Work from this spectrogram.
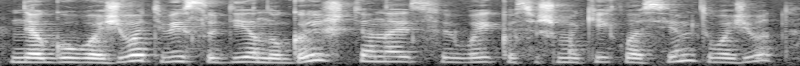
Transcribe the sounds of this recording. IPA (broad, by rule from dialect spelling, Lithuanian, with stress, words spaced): nʲɛˈɡʊ ʋɐˈʒʲuɔtʲ ˈʋʲiːsʊ ˈdʲiɛnʊ ˈɡɐɪʃt tʲɪˈnɐɪs ˈʋɐɪkʊs ɪʃ mɐˈkʲiːklˠɐs ˈɪmʲtʲ ʋɐˈʒʲuɔt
